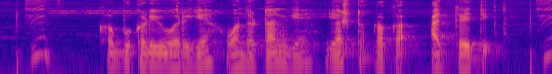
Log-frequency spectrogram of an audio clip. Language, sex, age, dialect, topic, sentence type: Kannada, male, 18-24, Dharwad Kannada, agriculture, question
